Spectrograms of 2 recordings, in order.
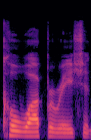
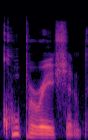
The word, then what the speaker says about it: coöperation: In other words, co-operation wouldn't be written with a hyphen, but rather, we put a diaeresis over the second "o" to indicate that both o's are pronounced: Coöperation, not coop-oration.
